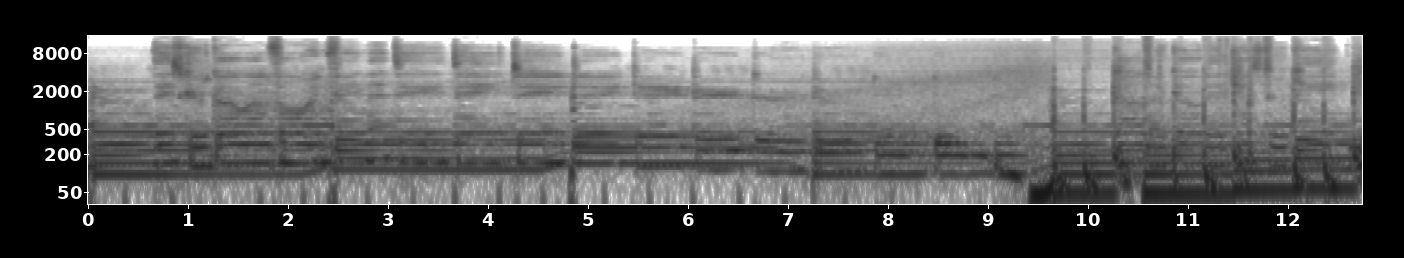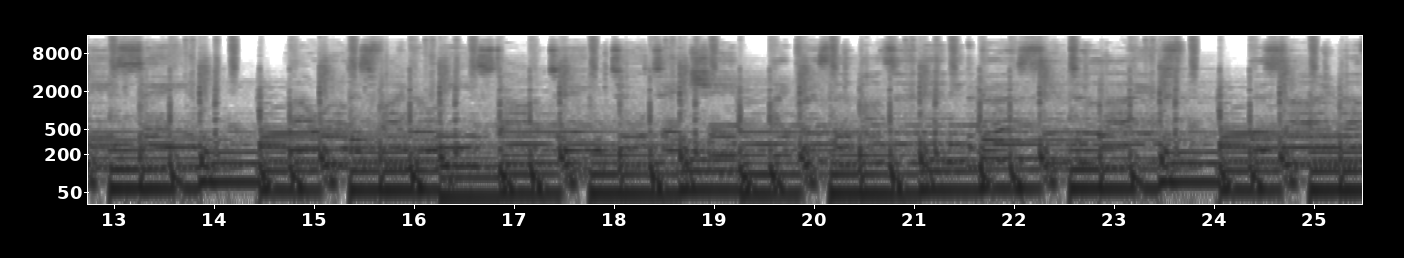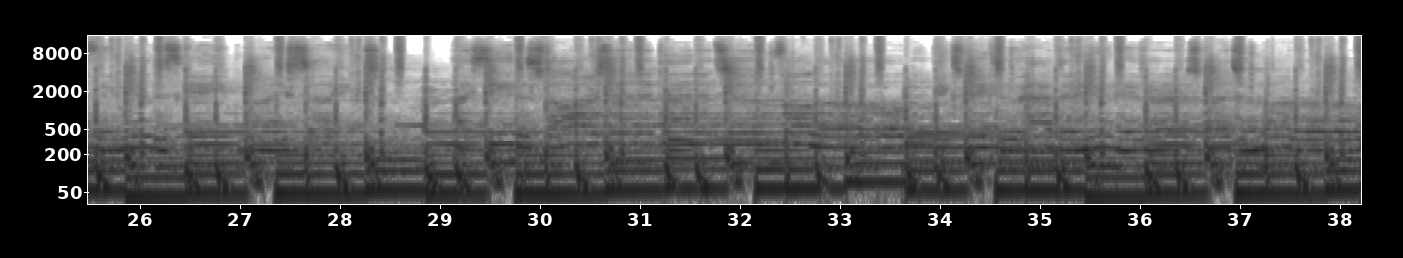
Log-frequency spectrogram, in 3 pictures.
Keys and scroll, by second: 2.6-3.3 typing, 4.6 v, 8.9-10.3 typing, 22.2 Down.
